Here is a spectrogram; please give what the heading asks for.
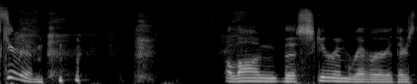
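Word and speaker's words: Skirim: along the skirm river not the Skyrim River the Skyrim river which is it spelled the same no okay it's s k i r i m it's so close it's skirm along the skirm river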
